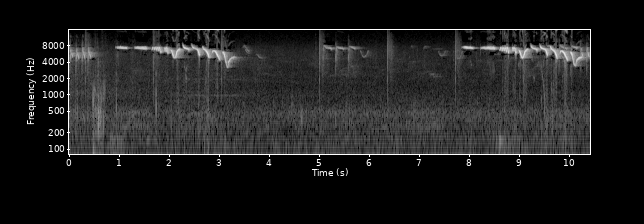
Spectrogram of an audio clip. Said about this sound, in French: Je vais vous présenter le grimpeau des jardins.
